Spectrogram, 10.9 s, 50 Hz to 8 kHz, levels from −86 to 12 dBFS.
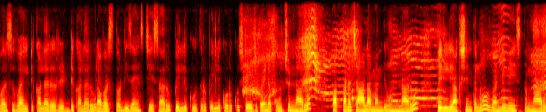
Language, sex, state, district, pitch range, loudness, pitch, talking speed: Telugu, female, Telangana, Karimnagar, 175-200 Hz, -18 LUFS, 190 Hz, 120 wpm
